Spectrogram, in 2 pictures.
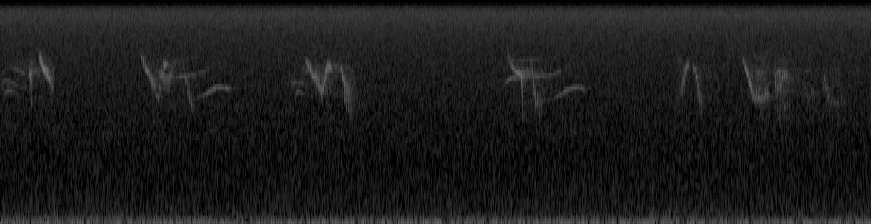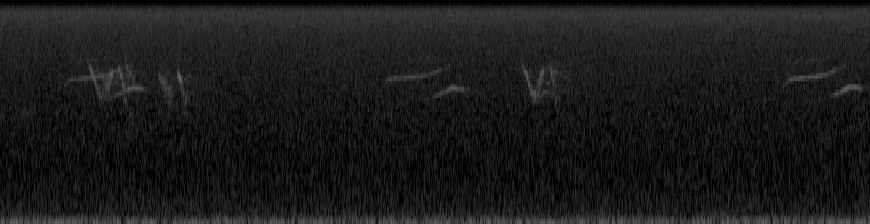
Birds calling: Eurasian Skylark (Alauda arvensis), Hawaii Amakihi (Chlorodrepanis virens)

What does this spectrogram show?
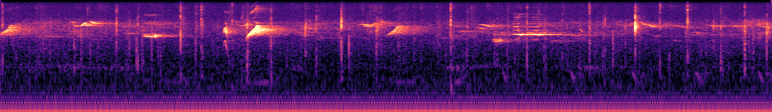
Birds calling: Iiwi (Drepanis coccinea), Hawaii Akepa (Loxops coccineus)

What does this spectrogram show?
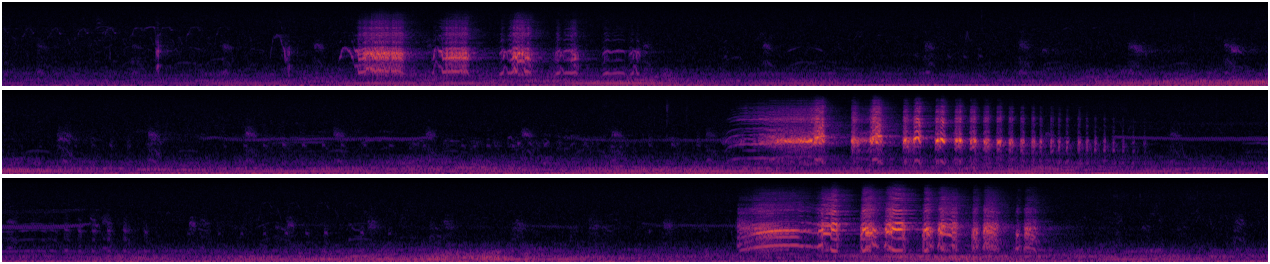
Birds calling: Hawaii Amakihi (Chlorodrepanis virens), Erckel's Francolin (Pternistis erckelii)

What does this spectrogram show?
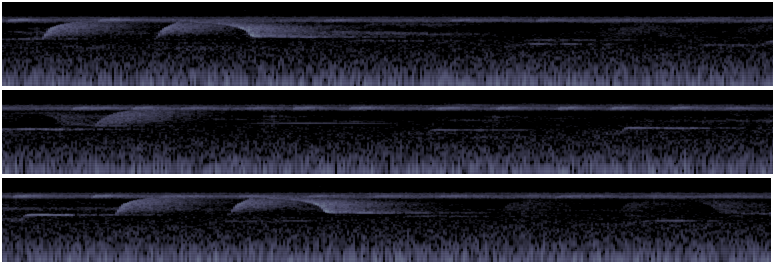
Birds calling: Ringed Kingfisher (Megaceryle torquata), Screaming Piha (Lipaugus vociferans), Dusky-capped Greenlet (Pachysylvia hypoxantha), Purple-throated Fruitcrow (Querula purpurata), Gray Antbird (Cercomacra cinerascens), Black-faced Antthrush (Formicarius analis)

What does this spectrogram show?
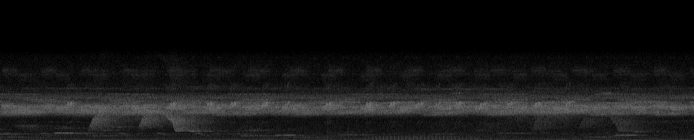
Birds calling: Dusky-throated Antshrike (Thamnomanes ardesiacus), Screaming Piha (Lipaugus vociferans), Black-tailed Trogon (Trogon melanurus), Dusky-capped Greenlet (Pachysylvia hypoxantha), Hauxwell's Thrush (Turdus hauxwelli)

